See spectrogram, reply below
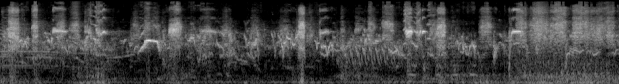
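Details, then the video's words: Happy budgerigars warbling, fast chattering with a few pure whistled notes and squawky bursts, loud peaks scattered through. "Budgie singing happy | Birds chirping | Parakeet happy life"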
